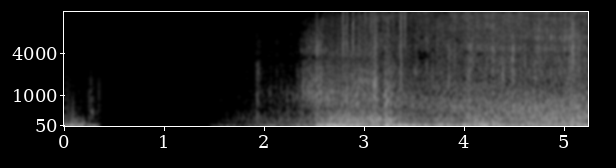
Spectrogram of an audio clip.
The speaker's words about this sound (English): It's raining and thunderstorming outside. I love the rain and thunderstorms.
